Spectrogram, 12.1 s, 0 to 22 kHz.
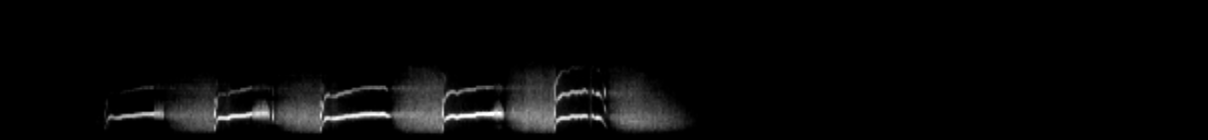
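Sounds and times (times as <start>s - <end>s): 
downy young Water Rail: 1.1s - 6.8s.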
